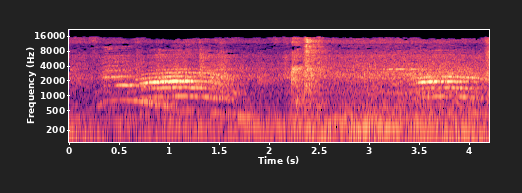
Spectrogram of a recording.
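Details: Newborn kittens in a family home meowing: a high, slightly falling harmonic meow near one second, a lower wavering cry after it, then another thin meow at the end, over faint background rustling.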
